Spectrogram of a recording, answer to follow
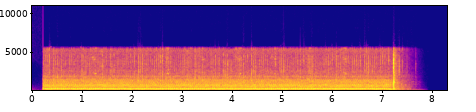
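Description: A steady mechanical drone with a low hum, starting suddenly and ending with a sharp click about seven seconds in, then fading out.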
